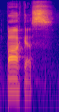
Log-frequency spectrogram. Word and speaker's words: Bacchus: the baby yeah i don't know how to pronounce it uh bachus bacchus bacchus yep uh the party god uh god of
